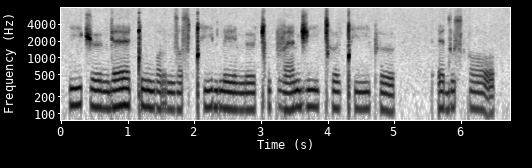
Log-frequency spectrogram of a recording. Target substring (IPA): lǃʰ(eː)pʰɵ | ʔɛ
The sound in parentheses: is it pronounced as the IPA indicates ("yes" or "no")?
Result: no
